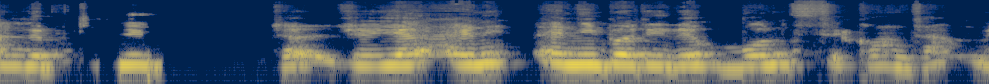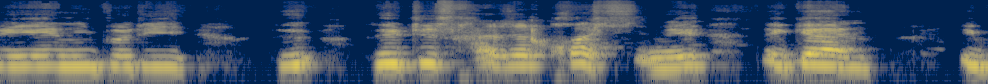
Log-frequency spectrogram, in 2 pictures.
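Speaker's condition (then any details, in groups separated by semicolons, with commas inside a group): Cerebral palsy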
